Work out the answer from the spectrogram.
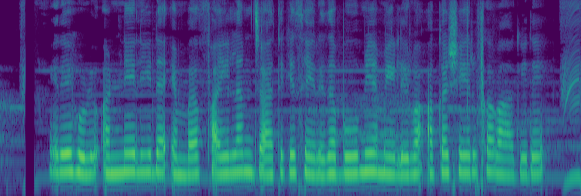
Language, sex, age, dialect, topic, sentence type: Kannada, female, 18-24, Coastal/Dakshin, agriculture, statement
